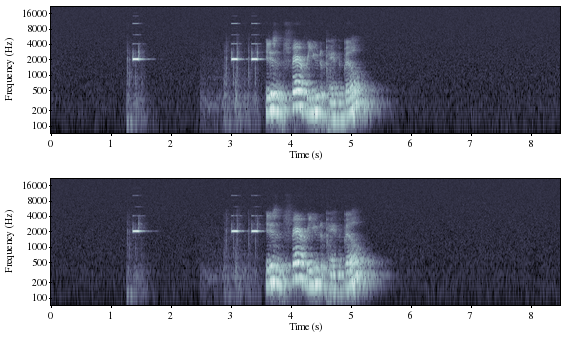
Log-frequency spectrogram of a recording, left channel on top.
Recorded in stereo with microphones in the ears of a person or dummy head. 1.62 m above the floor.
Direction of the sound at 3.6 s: 5° left (ahead or behind).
